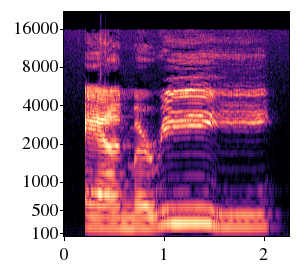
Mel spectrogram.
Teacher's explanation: The ma of my name is unstressed. That syllable has less emphasis. It's said faster and with lower volume. In fact, you can hear the schwa there.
